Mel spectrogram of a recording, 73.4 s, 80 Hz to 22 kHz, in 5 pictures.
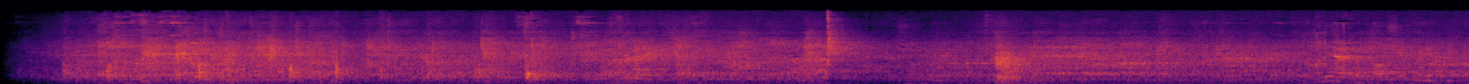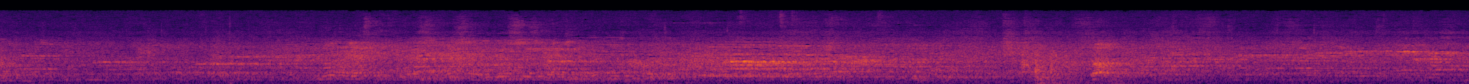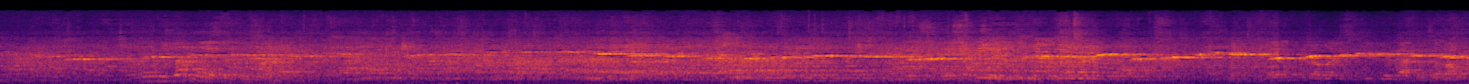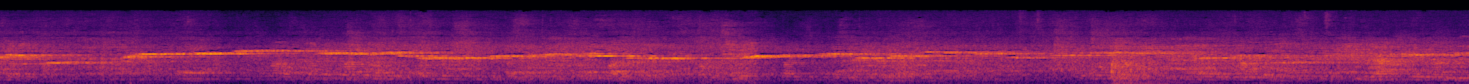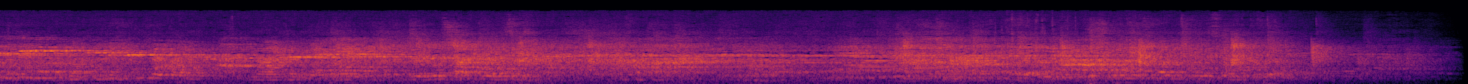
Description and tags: in front of dean's office200910
20.09.2010: about 11.00. I am waiting for Mrs Hania from PhD dean's office. I was trying to set my last doctoral exam. Near of me some guy was talking by his mobile. In the background other guy was whistling the French anthem.
deans-office, echo, faculty-of-history, french-anthem, hall, people, poland, poznan, steps, university, voice, waiting, whistle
